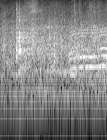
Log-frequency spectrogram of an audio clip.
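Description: Live ice hockey rink sound: a sharp knock about a third of a second in, then a drawn-out shout in the last second over the steady noise of play in the arena.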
